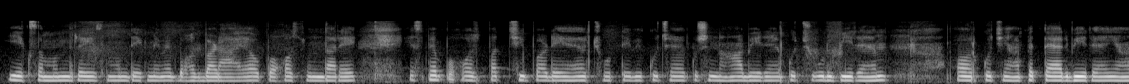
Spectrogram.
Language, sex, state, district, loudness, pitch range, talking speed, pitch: Hindi, female, Uttar Pradesh, Deoria, -17 LUFS, 180-190 Hz, 235 wpm, 185 Hz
